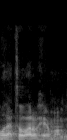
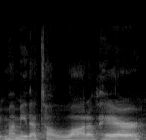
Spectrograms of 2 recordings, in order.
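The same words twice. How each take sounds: First: Hammed-up flattered reply; mock impressed. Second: Slow, amused warning, half-laughing; lightly voiced giggling daughter. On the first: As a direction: act pleased as if it were a compliment. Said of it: "Entonces yo lo tomé como". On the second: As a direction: imitate a daughter teasing through a laugh. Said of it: "como riéndose".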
